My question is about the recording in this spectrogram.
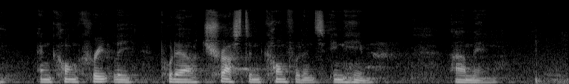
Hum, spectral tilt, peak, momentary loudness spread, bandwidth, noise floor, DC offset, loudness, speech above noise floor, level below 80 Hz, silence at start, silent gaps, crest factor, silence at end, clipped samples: none; -6 dB/octave; -10 dBFS; 18 LU; 13.5 kHz; -49 dBFS; under 0.1%; -29 LUFS; 21 dB; -60 dBFS; 0 s; none; 20 dB; 0 s; under 0.1%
